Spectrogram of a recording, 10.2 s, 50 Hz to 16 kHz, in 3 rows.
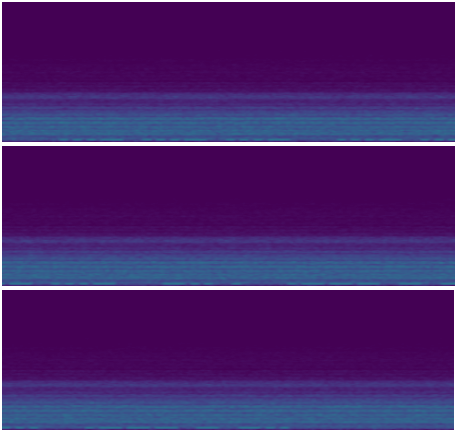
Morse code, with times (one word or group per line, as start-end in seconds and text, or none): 0.4-2.2 VVV
2.5-4.2 VVV
4.6-5.2 DE
5.5-7.1 JTD
7.4-8.9 JTD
